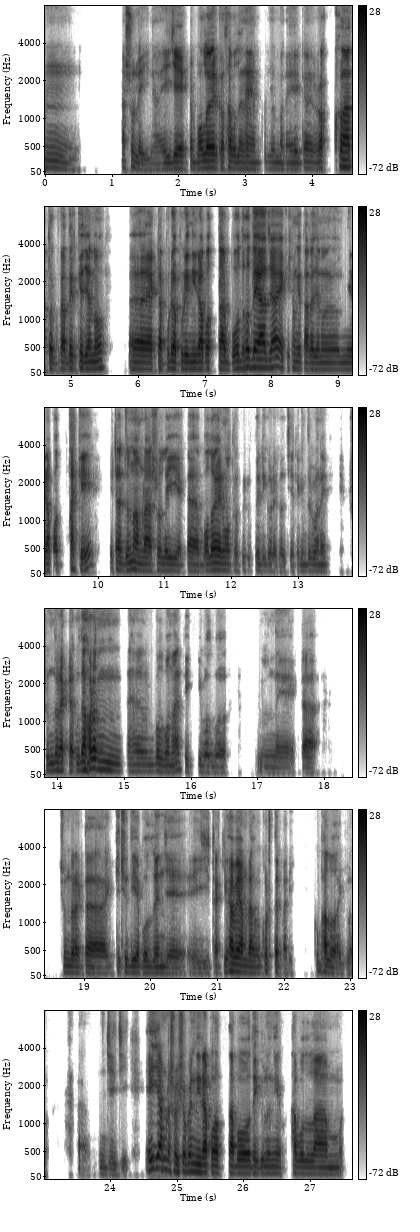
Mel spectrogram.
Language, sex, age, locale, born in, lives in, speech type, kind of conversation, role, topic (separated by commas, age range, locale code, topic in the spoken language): Bengali, male, 40-44, bn-BD, Bangladesh, Finland, conversation, podcast, host, আপনার শৈশবে আপনি কতটা নিরাপদ বোধ করতেন?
